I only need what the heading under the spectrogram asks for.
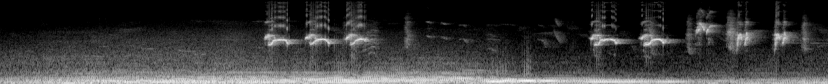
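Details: Orange-headed thrush, a lure for home birds that are reluctant to sing: groups of bright, high, hooked whistled notes come in two bursts of several notes each, with a low droning hum throughout.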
